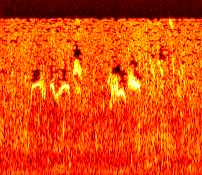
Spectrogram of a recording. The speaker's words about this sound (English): Birdsong. Insects. Do you know where you are? In the country.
